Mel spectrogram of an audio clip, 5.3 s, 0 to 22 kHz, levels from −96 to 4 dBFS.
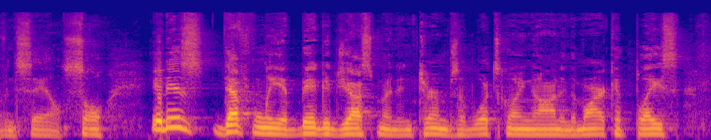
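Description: Speech with clock slip clicks from 0.11 to 5.32 s. Faint ticks repeat about every 70 ms. Each is a single dropped or repeated sample, likely from unsynchronised device clocks about 300 ppm apart.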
